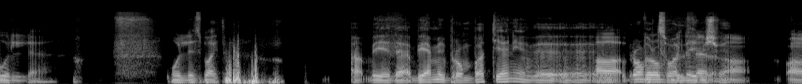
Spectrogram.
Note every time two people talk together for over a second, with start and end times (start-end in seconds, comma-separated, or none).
6.0-7.3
